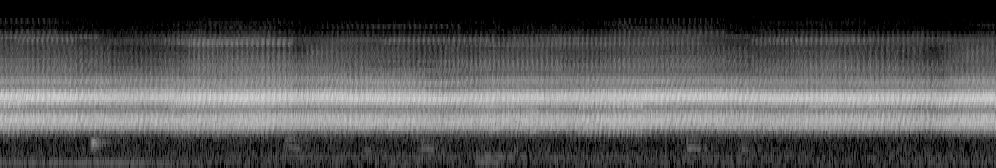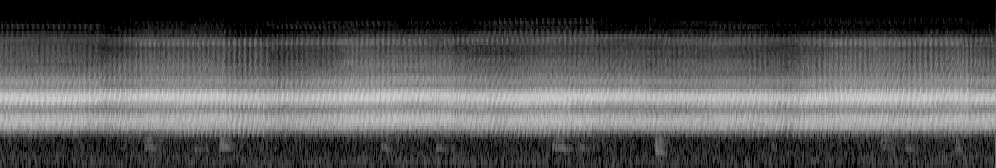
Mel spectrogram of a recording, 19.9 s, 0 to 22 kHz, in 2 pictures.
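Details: Early June 2022 night chorus of gray tree frogs in Northwest Wisconsin, stereo ORTF condenser recording. Overlapping pulsed trills swell and ebb every few seconds in a continuous wall of sound, possibly joined by a second frog species.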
